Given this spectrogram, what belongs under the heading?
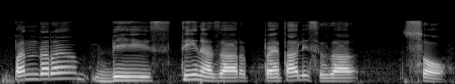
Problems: constant background noise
